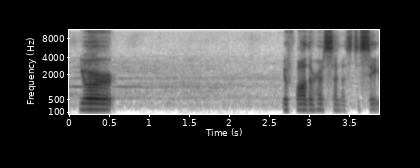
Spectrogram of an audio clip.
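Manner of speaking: hushed, quiet whisper. Narrating a game scene, voicing a character speaking to the young one, whispering. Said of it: "she's gonna whisper to young Fargo and say".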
